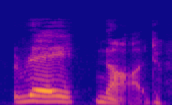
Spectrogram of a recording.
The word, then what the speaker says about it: Reynard: is king reynard iv rey nod with the accent on the reign what's wrong asked button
